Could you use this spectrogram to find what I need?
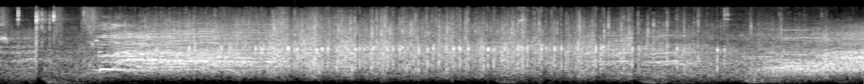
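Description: A crowd cheers and applauds loudly in a large echoing hall.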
